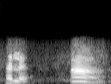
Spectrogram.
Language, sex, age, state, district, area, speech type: Malayalam, female, 30-45, Kerala, Kottayam, urban, conversation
